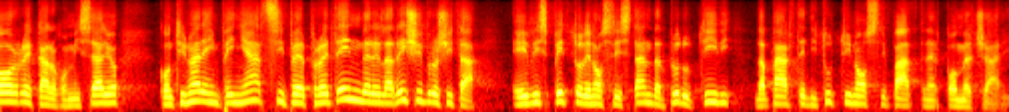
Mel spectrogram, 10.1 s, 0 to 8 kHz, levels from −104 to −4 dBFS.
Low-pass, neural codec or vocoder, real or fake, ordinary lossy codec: none; codec, 16 kHz, about 1 kbps, DyCAST, with the encoder's durations; fake; none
